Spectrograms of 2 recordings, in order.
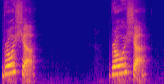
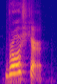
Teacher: The stress is in the second syllable.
